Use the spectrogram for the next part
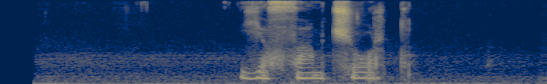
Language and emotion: Russian, angry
